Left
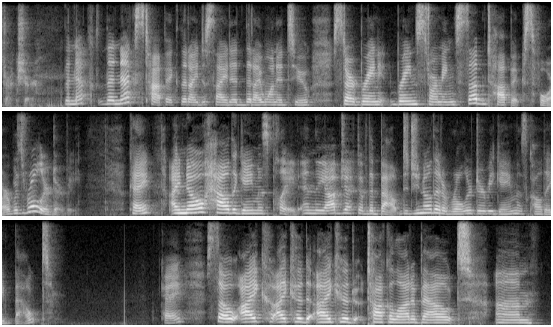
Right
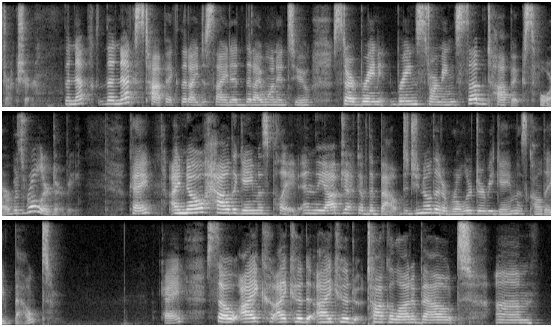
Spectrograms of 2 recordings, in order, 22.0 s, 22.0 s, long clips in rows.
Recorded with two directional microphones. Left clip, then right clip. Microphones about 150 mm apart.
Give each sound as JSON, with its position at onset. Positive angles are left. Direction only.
{"t": 0.0, "sound": "a woman's voice", "side_deg": 25}
{"t": 13.3, "sound": "speech", "side_deg": 10}
{"t": 16.7, "sound": "a woman's voice", "side_deg": 40}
